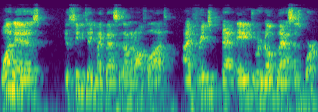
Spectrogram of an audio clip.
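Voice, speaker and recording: A man with an American accent talks at a fairly quick pace and a fairly high pitch. The recording has audible room echo and noticeable background noise. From US Midwest, Toledo, Ohio. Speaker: author and theater lecturer. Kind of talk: talk to a group.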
